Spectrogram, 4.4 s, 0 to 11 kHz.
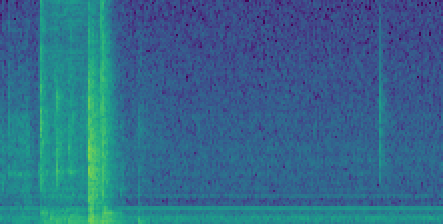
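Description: Small 12 V geared motor whirring for under a second as it swings its arm round, ending in a sharp click as the telephone hook switch and relay cut it off at the preset position. After that only a faint steady tone and a couple of light ticks.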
